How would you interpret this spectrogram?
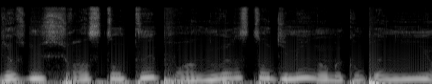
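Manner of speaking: high, loud put-on show host voice; booming comic TV-presenter parody; Les Inconnus voice. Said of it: "je vais arrêter de prendre la voix des, des inconnus".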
